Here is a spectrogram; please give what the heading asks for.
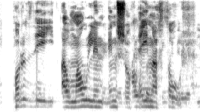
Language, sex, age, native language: Icelandic, male, 13, Icelandic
